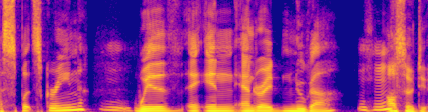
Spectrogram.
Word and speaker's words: Nougat: screen with in Android noua also do how do you say it nougat or noua I say nougat I still say nougat okay all right we'll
